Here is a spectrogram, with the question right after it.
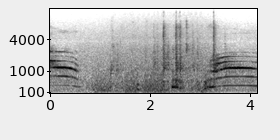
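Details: Inside a cat cafe, a cat meows once at the start and again near the end, both clear harmonic calls, with clattering and tapping sounds in between.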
